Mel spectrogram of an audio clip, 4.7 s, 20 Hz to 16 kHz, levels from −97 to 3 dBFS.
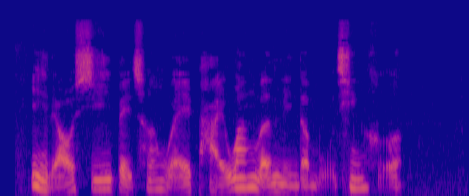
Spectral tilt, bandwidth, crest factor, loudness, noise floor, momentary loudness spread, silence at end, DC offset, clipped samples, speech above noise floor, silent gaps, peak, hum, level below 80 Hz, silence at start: -5 dB/octave; 11.5 kHz; 20 dB; -45 LUFS; -83 dBFS; 10 LU; 0.65 s; under 0.1%; under 0.1%; 38 dB; none; -26 dBFS; none; -78 dBFS; 0.3 s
